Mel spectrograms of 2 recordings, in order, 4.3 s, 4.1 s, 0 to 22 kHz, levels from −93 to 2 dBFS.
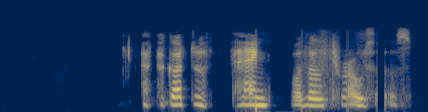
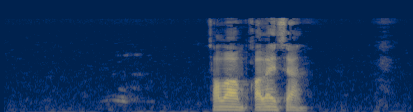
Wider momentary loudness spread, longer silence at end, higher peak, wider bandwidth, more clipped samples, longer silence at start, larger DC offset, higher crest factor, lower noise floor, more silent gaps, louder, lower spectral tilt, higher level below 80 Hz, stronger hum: first, 19 LU vs 8 LU; second, 0.2 s vs 1.05 s; first, -4 dBFS vs -10 dBFS; second, 7.8 kHz vs 11.5 kHz; neither; second, 1.4 s vs 2.1 s; neither; about the same, 20 dB vs 22 dB; first, -85 dBFS vs -73 dBFS; neither; first, -22 LUFS vs -27 LUFS; second, -0.5 dB/octave vs -3 dB/octave; about the same, -58 dBFS vs -58 dBFS; neither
